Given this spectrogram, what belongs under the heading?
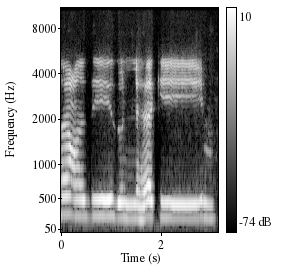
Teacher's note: Yang tu zai sama macam sin, dia ada sofir. So dia tak boleh baca azizun hakim.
